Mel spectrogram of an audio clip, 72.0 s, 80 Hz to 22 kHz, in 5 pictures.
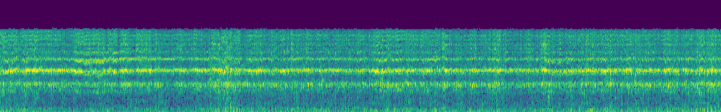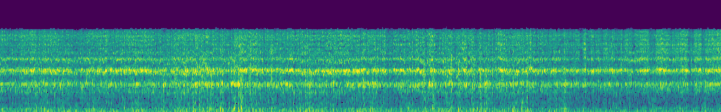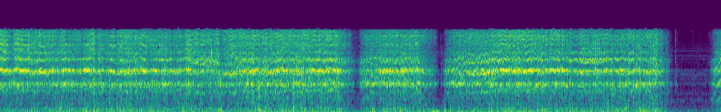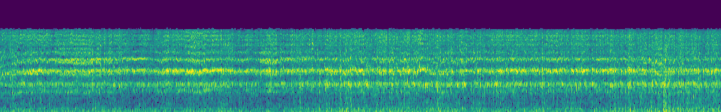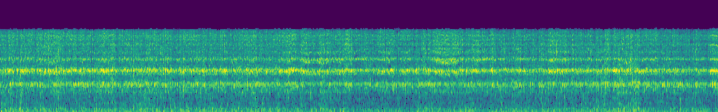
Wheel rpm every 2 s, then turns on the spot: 230, 230, 240, 230, 230, 230, 230, 230, 230, 230, 220, 230, 230, 230, 230, 230, 210, 180, 130, 190, 220, 70, 220, 230, 220, 230, 220, 230, 220, 230, 230, 230, 230, 230, 230, 240.
none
